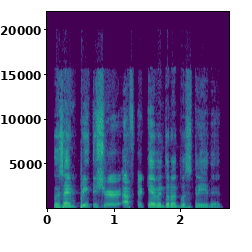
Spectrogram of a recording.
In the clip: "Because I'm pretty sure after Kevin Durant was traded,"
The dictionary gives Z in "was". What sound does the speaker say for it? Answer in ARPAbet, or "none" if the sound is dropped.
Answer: S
